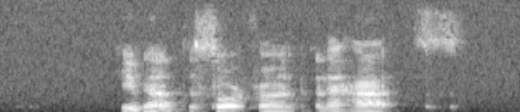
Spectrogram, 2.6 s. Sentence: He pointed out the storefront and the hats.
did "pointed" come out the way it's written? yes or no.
no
